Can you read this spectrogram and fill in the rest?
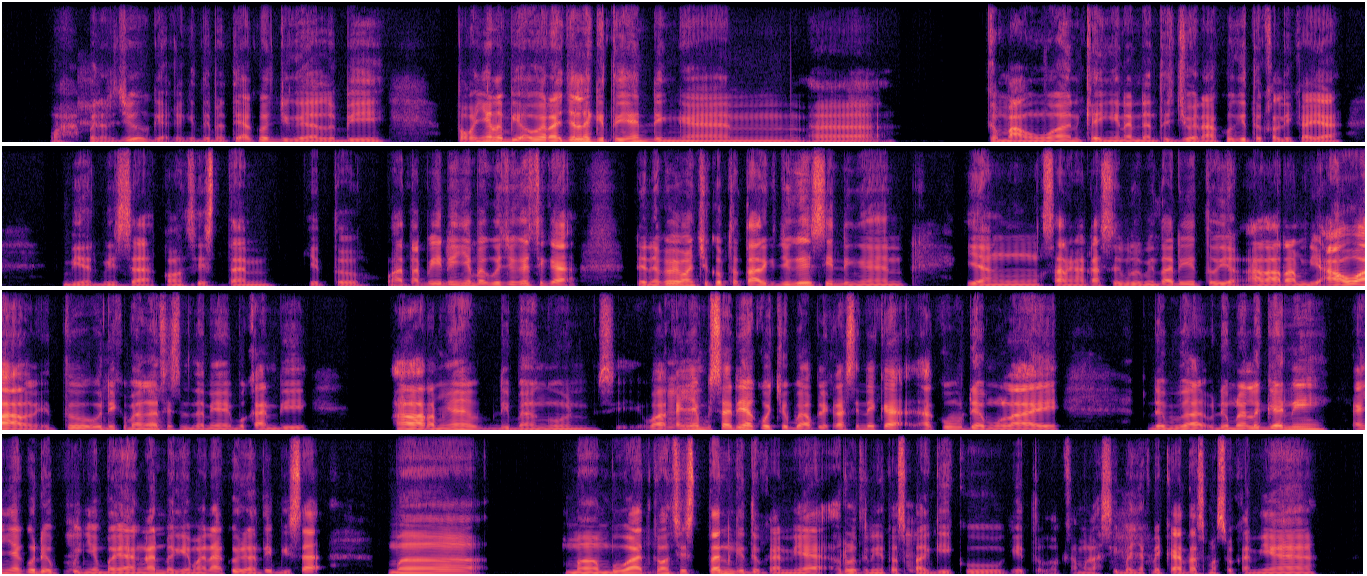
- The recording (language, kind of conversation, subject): Indonesian, advice, Bagaimana cara membangun kebiasaan bangun pagi yang konsisten?
- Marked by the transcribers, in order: in English: "aware"; tapping; other background noise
